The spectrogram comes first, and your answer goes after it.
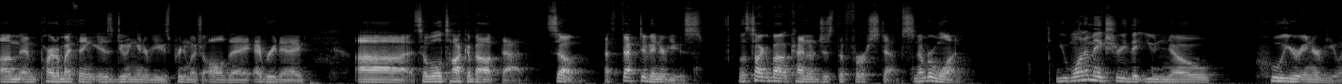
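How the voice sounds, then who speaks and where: The man's voice has a medium pitch, ordinary pitch variation and a bright, sharp tone. It comes through in a very clean recording with a silent background. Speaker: career coach. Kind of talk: tutorial. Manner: fast; casual with fillers.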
